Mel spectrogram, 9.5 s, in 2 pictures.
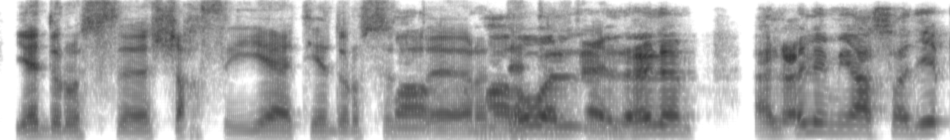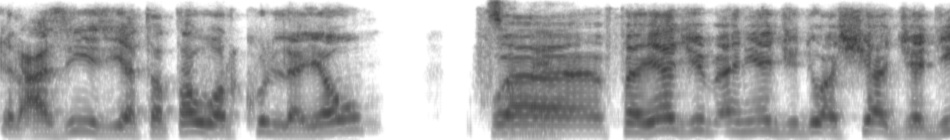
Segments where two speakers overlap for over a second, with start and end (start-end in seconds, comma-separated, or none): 1.9-3.2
